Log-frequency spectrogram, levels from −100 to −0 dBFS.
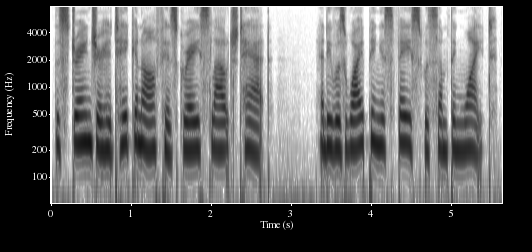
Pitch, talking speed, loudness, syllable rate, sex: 210 Hz, 190 wpm, -20 LUFS, 5.1 syllables/s, female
